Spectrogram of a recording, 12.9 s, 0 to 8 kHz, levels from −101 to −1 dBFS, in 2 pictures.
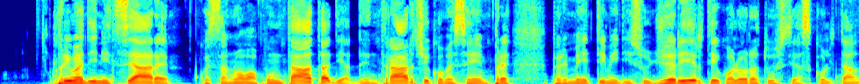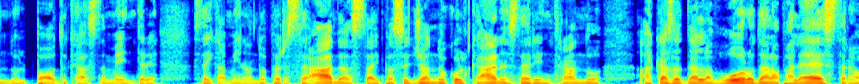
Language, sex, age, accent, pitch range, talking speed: English, male, 20-39, Italian, 115-150 Hz, 170 wpm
